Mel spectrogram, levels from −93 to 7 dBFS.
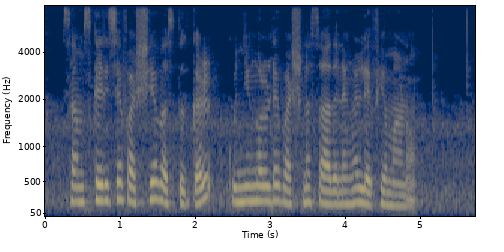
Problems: constant background noise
